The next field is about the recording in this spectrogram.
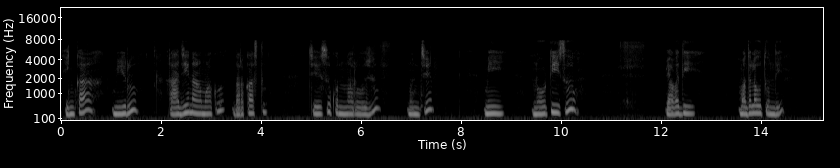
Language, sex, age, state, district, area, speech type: Telugu, female, 30-45, Andhra Pradesh, Krishna, rural, read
